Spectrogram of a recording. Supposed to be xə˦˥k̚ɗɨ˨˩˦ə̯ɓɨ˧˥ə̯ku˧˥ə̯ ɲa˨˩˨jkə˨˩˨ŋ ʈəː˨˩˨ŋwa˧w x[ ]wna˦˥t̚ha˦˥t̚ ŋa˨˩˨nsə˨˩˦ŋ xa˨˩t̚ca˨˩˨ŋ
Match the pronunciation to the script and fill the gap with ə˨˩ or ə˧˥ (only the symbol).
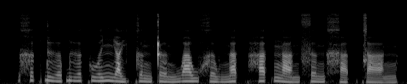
ə˨˩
